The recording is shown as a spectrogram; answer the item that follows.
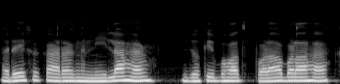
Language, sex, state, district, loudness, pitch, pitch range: Hindi, male, Jharkhand, Garhwa, -11 LUFS, 170 Hz, 160-175 Hz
